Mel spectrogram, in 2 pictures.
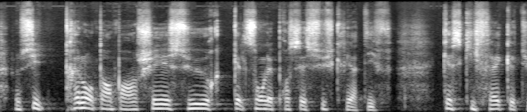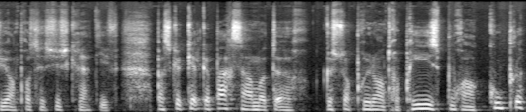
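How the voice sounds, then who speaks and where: Against noticeable background noise, a man with a fairly high pitch talks at a fairly slow pace with ordinary pitch variation. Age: 60s. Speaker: musician. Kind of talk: interview. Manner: halting.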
